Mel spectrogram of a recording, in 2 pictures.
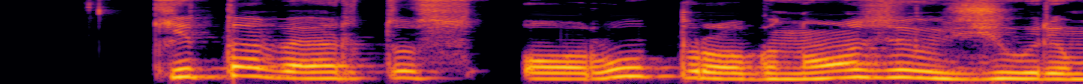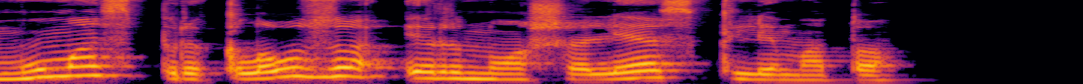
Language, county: Lithuanian, Vilnius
